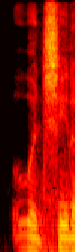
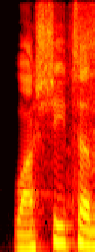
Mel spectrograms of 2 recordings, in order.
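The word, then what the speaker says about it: Ouachita: I'm finna see how to pronounce this motherfucker. O UACHITA. Mountains. That bit take extra clean, bro. Pronounce. All right, here we go. Here we go. Washita Mountains.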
